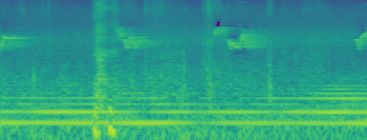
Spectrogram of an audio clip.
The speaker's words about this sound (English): Who's that guy? You recognize that one? Sounds like a robin that's kind of gone insane. I notice a lot of birds sound like robins.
